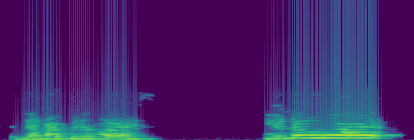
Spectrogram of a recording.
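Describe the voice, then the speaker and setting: A woman's voice: very high-pitched, animated, normal speed. Earnest middle-aged woman, slightly dull audio. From Canada. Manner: candid, earnest, motivational. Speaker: guest, business coach. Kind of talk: casual interview storytelling.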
